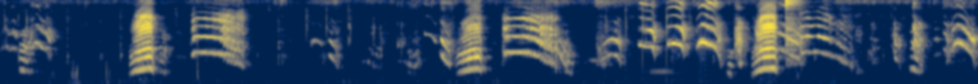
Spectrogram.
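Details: Green parrot producing varied squeaky, down-curving notes and loud harsh squawks, irregularly spaced with short pauses between bursts.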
